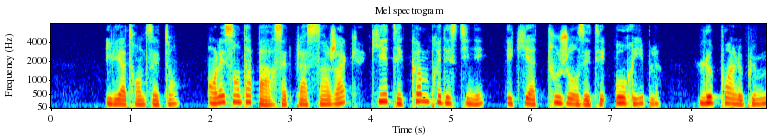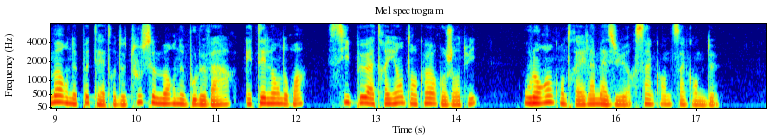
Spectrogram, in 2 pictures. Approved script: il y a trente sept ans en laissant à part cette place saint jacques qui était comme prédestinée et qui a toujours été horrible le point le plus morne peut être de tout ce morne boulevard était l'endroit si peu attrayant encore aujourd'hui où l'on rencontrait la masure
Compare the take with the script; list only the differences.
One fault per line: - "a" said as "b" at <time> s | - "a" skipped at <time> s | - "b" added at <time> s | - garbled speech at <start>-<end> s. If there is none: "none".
none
